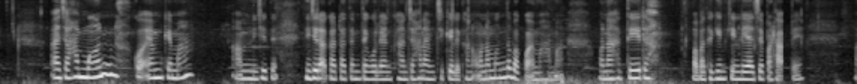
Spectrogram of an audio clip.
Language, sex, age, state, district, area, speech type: Santali, female, 18-30, West Bengal, Jhargram, rural, spontaneous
